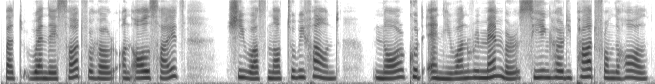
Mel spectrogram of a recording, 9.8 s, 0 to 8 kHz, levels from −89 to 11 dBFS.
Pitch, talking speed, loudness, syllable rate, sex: 230 Hz, 155 wpm, -17 LUFS, 3.7 syllables/s, female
